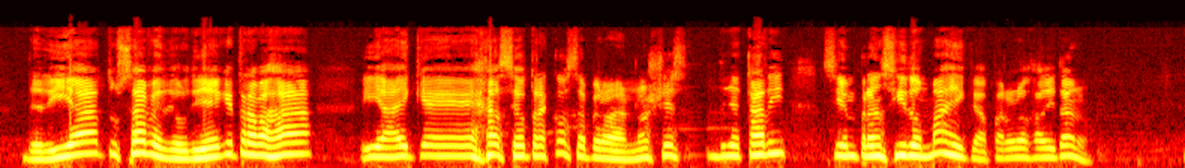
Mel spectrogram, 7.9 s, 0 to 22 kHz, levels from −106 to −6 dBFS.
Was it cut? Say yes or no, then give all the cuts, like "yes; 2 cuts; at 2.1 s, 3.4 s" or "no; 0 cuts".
no; 0 cuts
